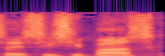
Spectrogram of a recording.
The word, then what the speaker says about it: Tsitsipas: Luego nos hablas de la Davis, pero ha terminado el Masters en Londres y ha terminado con victoria de Tsitsipas ante Thiem en el tiebreak. – Bien pronunciado, además, Tsitsipas, que es como dice el que se dice,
